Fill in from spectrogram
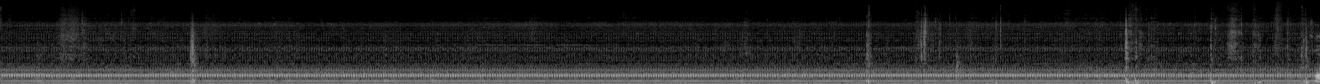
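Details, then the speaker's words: Samsung Zipel SRT686FVIS refrigerator, rear panel open: steady low hum with continuous fine buzzing rattle from the loose condenser mount; pushing the condenser stops it, and newspaper wedged beneath it cured it; condenser mount vibration rattle. "이제이 소음의 원인이 어이 응축기의 응축기가 응축기로 응축기 구정이 잘못되어서 뭔가 어 소리가 소음이 소리가 나는 걸로 보입니다"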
